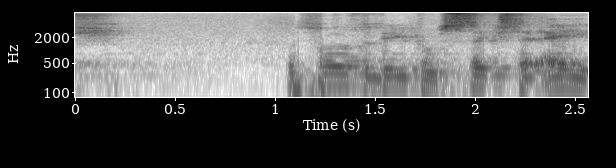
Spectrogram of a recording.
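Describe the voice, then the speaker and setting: A man with an American accent speaks in a plain, everyday voice. His intonation stays fairly even. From Fredericksburg, Virginia, USA. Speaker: auctioneer giving a tribute speech. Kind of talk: heartfelt tribute speech to a live audience.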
